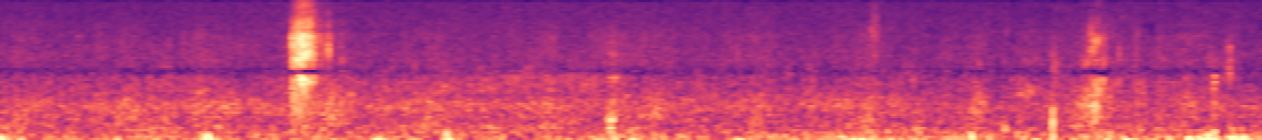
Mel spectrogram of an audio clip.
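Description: Faint footsteps on grass, with a brief rustling hiss about one and a half seconds in and a weaker one near the end.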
